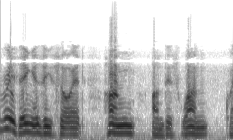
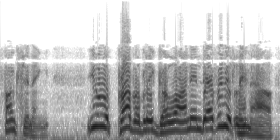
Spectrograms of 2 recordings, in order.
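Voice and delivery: loud, wounded indignation, building higher; indignant; 10 semitones higher, 6 dB louder than usual. Acted. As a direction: defend yourself, hurt and outraged. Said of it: "with heated indignation and surprise".

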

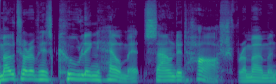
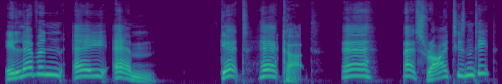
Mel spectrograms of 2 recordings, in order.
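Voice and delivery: very high, slow chirpy device voice; chirpy little machine reminder; cheerful gadget voice; 13 semitones higher, slower than usual. Acted. Imp organizer device speaking.

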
